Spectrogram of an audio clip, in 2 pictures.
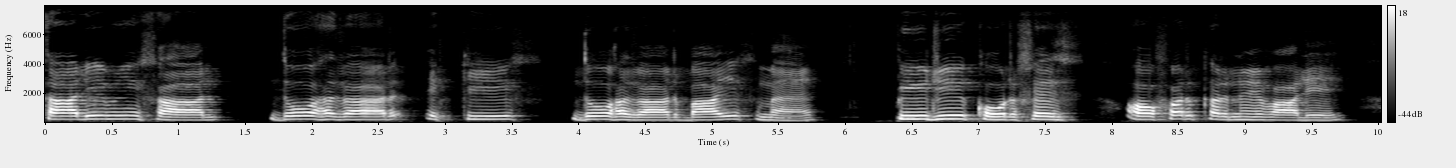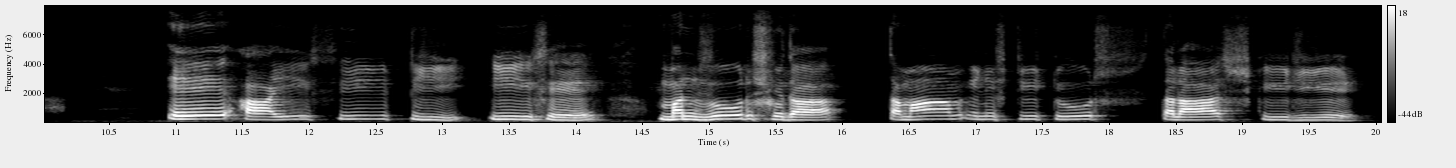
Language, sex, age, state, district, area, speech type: Urdu, male, 18-30, Bihar, Purnia, rural, read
